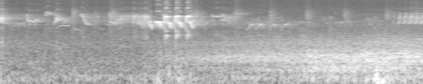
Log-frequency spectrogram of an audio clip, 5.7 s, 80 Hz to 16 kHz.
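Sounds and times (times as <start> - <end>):
steady outdoor hiss: 0.1 - 5.6
birds calling with high bright chirps: 1.5 - 5.6
low rumble: 1.6 - 5.6.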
